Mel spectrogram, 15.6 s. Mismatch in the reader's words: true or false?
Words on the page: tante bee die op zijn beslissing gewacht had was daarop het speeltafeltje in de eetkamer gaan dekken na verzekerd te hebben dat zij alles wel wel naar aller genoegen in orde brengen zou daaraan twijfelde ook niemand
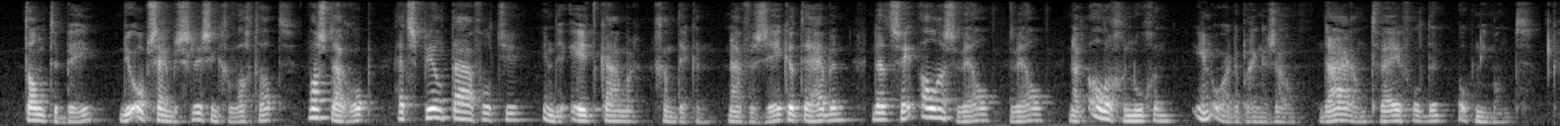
false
